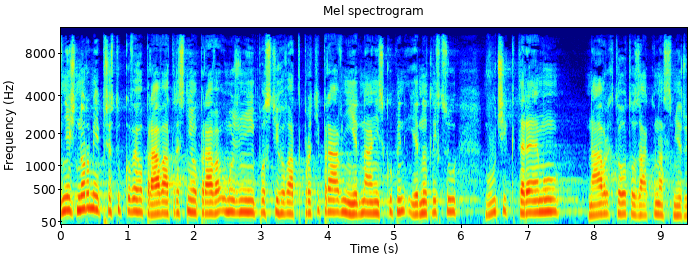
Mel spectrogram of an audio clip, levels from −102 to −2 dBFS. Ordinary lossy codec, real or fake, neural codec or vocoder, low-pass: MP3, 64 kbps; real; none; 10.8 kHz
